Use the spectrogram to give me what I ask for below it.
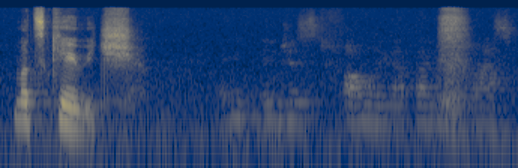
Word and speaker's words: Mackiewicz: in our blood and his last name pronounced matkevich and just following up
